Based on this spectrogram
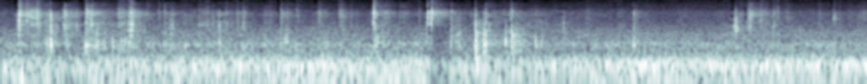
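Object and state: Bar of soap being carved.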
